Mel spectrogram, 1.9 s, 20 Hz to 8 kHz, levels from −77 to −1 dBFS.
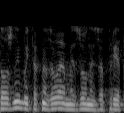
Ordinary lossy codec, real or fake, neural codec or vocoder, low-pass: AAC, 16 kbps; real; none; 7.2 kHz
